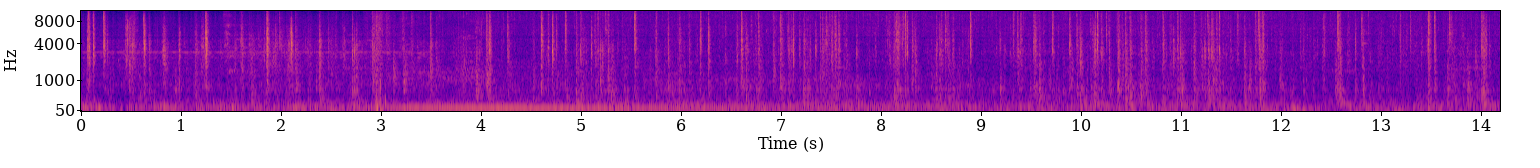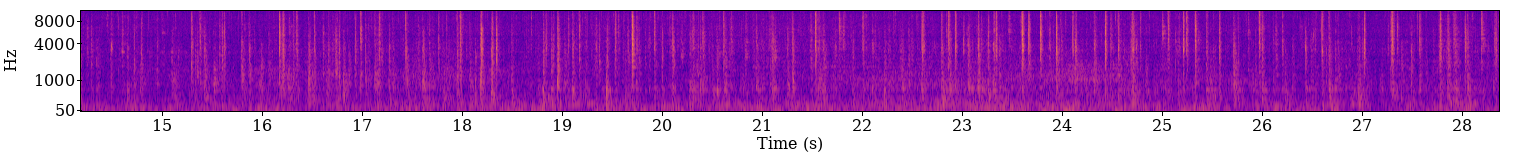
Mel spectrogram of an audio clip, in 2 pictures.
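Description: Rain falling in a thunderstorm, with many individual drops ticking sharply close to the microphone. A low rumble swells about three seconds in and fades out by about nine seconds.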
